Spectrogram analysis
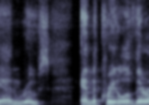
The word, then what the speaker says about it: Rus: the lands of the Roose the word Roose derives from the old East Slavic word and I'm G to spell it for you p y CB that's cilic which which reads as Roose when you convert from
